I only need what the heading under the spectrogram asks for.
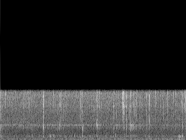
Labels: {"label": "anthrophony, boat engine", "recorder": "HydroMoth"}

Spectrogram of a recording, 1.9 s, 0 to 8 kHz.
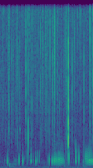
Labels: {"label": "biophony, stridulation", "recorder": "SoundTrap 600 or HydroMoth"}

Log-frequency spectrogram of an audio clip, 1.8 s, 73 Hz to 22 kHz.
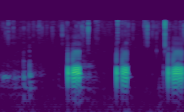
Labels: {"label": "biophony, knock croak", "recorder": "SoundTrap 300"}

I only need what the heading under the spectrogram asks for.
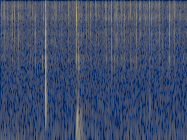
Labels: {"label": "ambient", "recorder": "HydroMoth"}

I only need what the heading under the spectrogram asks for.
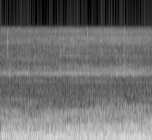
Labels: {"label": "anthrophony, boat engine", "recorder": "HydroMoth"}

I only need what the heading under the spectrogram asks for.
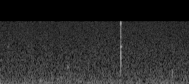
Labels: {"label": "ambient", "recorder": "HydroMoth"}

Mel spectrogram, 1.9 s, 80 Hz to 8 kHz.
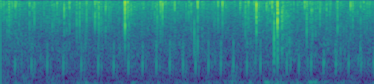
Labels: {"label": "biophony, rattle", "recorder": "SoundTrap 500"}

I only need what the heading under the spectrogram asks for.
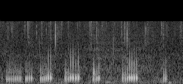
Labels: {"label": "biophony", "recorder": "SoundTrap 500"}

